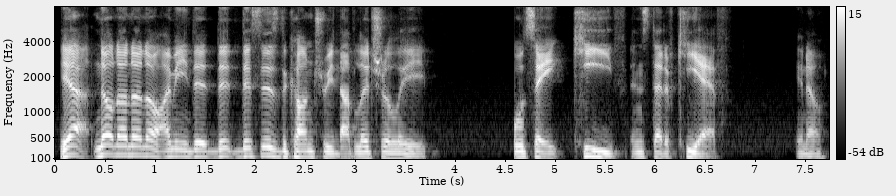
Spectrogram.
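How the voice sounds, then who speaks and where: A man casting an esports tournament, filling a delay with relaxed, easygoing chat. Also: medium pitch, normal speed, no room sound. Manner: relaxed, easygoing, lots of fillers. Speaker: esports caster. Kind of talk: filling airtime with casual chat.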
